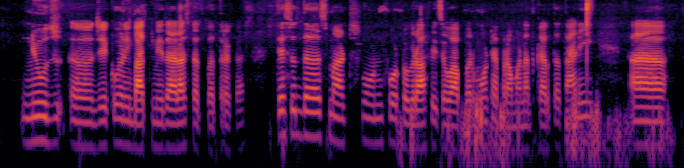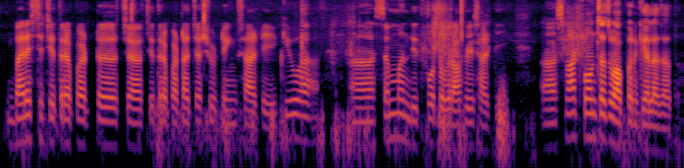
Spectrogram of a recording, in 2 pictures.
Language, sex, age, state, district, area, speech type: Marathi, male, 18-30, Maharashtra, Nashik, urban, spontaneous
